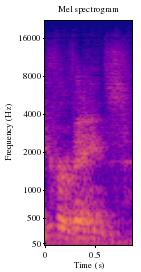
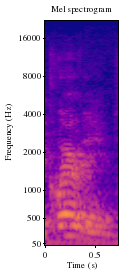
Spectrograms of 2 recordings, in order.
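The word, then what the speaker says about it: De Quervain's: Brad, today we're going to talk about, I say Quervains. It's really the Quervains.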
